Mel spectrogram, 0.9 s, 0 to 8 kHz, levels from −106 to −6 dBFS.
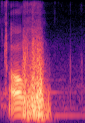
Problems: none marked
